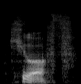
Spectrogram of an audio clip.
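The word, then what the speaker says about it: קוף: The Q in the Hebrew alphabet is pronounced Quf.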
